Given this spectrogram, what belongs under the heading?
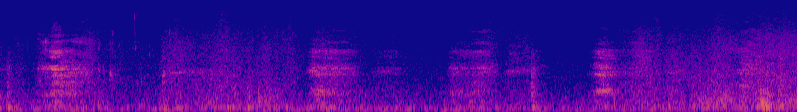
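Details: Long build-up to a big sneeze: quiet, repeated catching inward breaths and snorts, with faint room noise.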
